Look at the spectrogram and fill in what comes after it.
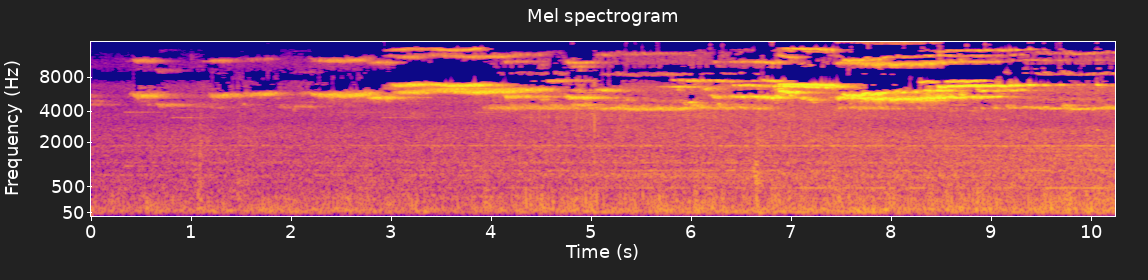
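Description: KiHa 122 series diesel railcar arriving and slowing, its running gear rumbling and growing louder as it nears. High, wavering squeals ride over the rumble from about three seconds in as it brakes.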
